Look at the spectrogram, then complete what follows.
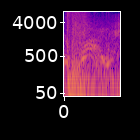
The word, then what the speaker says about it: Fries: which we see Victor Fries. Yeah, for some reason they changed his name, so now it's pronounced like French fries.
